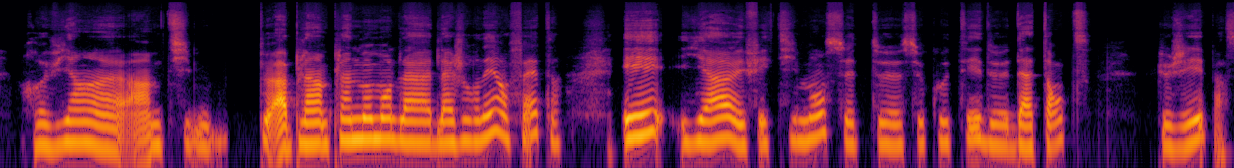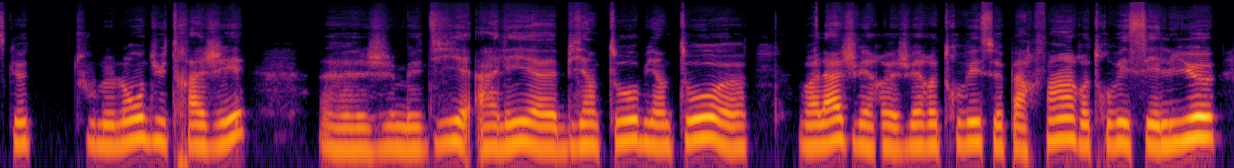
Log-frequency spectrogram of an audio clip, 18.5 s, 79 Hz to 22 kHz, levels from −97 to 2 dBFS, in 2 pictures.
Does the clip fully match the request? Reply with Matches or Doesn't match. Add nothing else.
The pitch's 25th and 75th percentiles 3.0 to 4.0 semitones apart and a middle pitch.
Doesn't match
